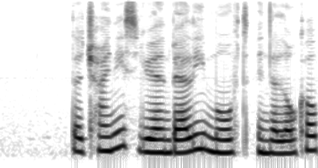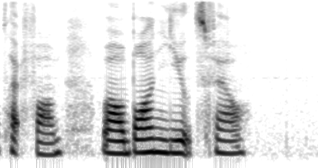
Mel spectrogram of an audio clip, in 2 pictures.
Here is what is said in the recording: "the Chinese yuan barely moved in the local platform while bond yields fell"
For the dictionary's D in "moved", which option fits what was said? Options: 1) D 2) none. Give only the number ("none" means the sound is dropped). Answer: 1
